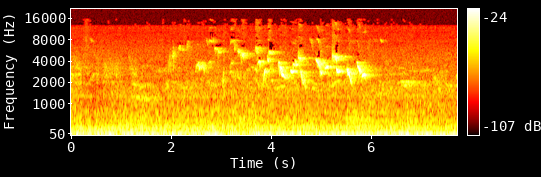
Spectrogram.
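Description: A songbird singing one rapid phrase of short, high, falling notes, starting about two seconds in and lasting about four seconds, over a faint low rumble.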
